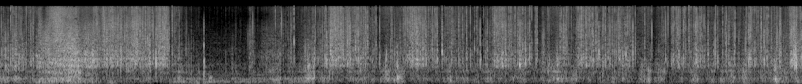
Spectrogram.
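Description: Bare hands scoop, squeeze and crush dark grey dry crumbled concrete grit in a white plastic tub, then let it pour through the fingers. A dense, bright, gritty crunching and rustling runs throughout, easing briefly into a quieter sifting patter near the two-second mark before the crunching picks back up.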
